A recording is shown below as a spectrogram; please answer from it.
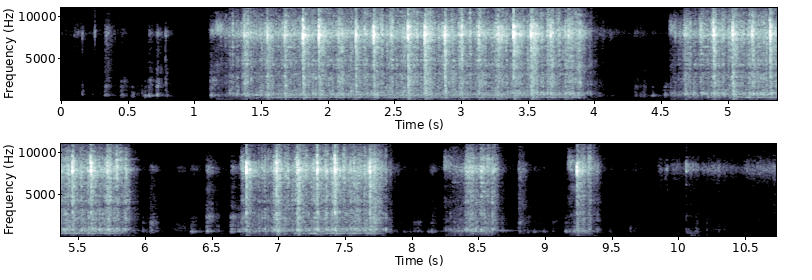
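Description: Domestic sewing machine stitching a hem in three runs of a few seconds each, with short stops between them and two brief bursts near the end. Each run is a steady motor hum with a fast, even clatter of the needle.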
